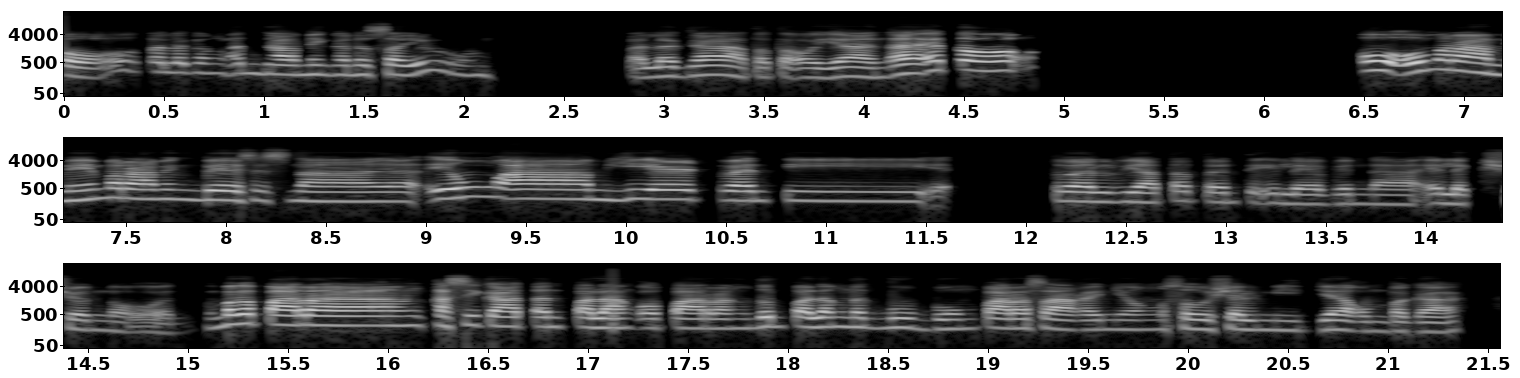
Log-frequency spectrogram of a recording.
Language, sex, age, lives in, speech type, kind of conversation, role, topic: Filipino, male, 30-34, Philippines, conversation, podcast, guest, Paano mo binabalanse ang personal at pampublikong bahagi ng buhay mo sa internet?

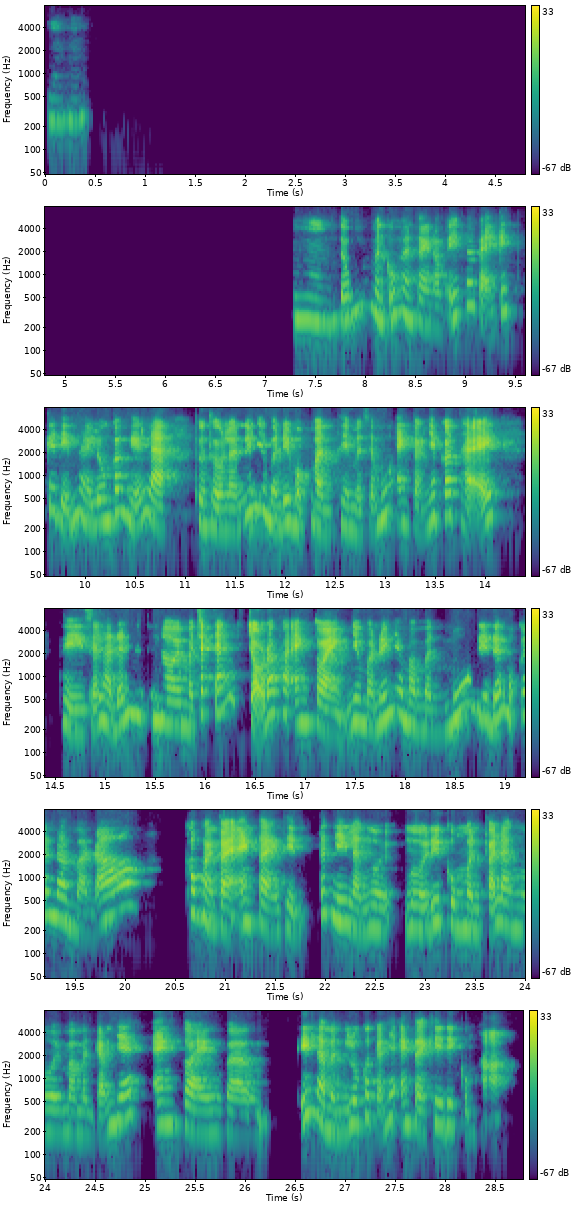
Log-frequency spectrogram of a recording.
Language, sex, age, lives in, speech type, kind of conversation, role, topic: Vietnamese, female, 30-34, Vietnam, conversation, unstructured, none, Làm sao bạn giữ an toàn khi đi du lịch bụi?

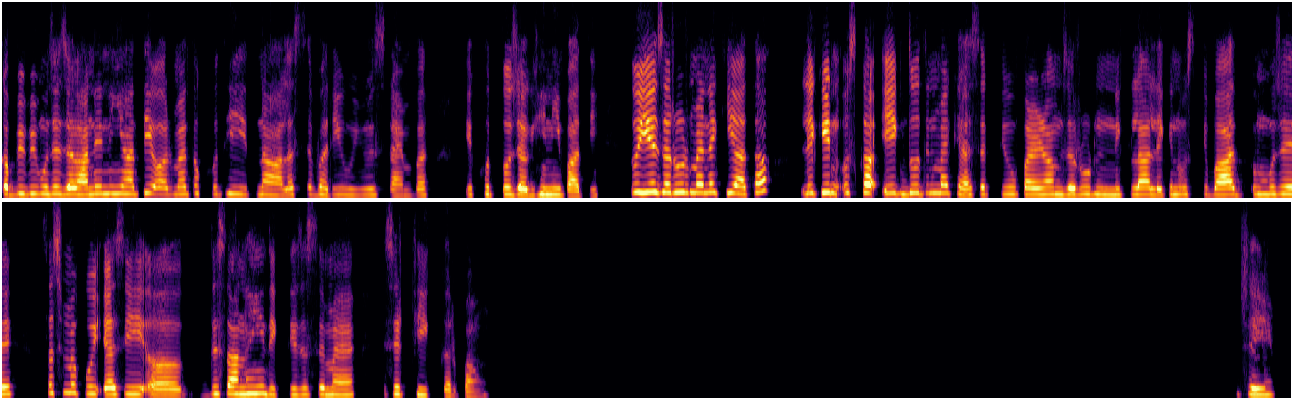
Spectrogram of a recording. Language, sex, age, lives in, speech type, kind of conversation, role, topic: Hindi, female, 25-29, India, conversation, advice, user, मैं नियमित रूप से व्यायाम की दिनचर्या कैसे बनाए रख सकता/सकती हूँ?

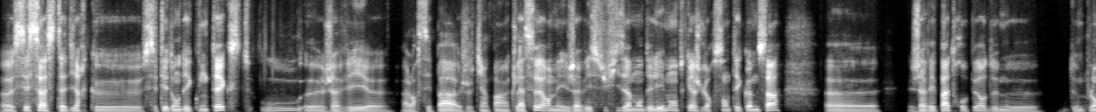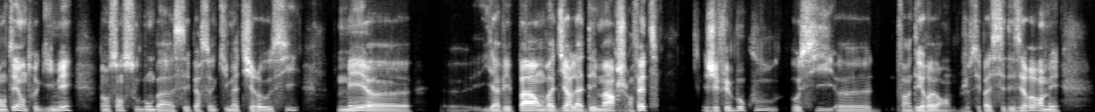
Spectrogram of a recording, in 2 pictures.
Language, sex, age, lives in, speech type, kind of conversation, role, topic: French, male, 35-39, France, conversation, advice, user, Comment surmonter la peur du rejet lorsque vous cherchez une relation amoureuse ?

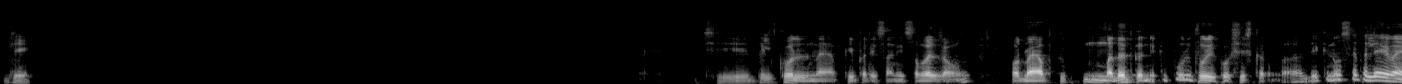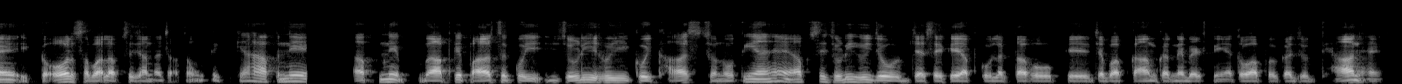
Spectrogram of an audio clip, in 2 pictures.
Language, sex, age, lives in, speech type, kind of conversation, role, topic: Hindi, male, 40-44, India, conversation, advice, advisor, मैं रोज़मर्रा के कामों के दौरान ज़्यादा उपस्थित कैसे रह सकता/सकती हूँ?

